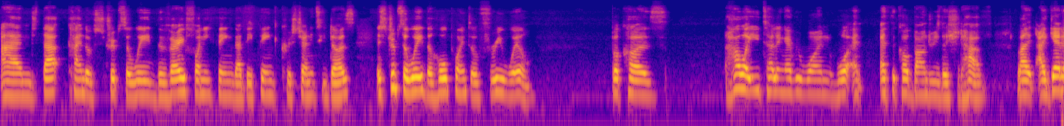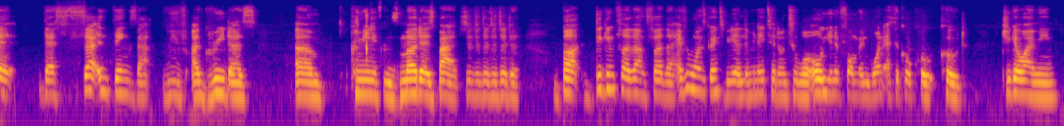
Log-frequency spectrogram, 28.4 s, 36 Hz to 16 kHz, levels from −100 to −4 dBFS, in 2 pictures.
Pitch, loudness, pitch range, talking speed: 165 Hz, -24 LUFS, 150-180 Hz, 180 wpm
